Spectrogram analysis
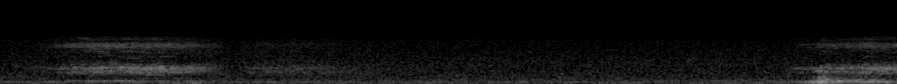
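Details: Two people snoring: rough, rattling breaths about five seconds apart separated by quieter breathing; sleep snoring.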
